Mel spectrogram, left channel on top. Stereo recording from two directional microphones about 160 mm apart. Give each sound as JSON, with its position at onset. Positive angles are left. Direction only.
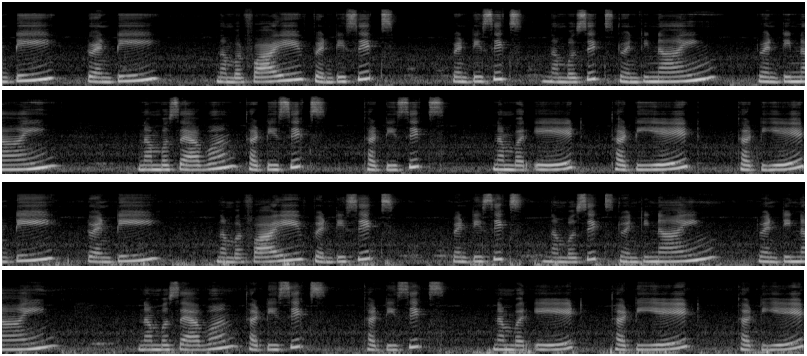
{"t": 0.1, "sound": "a woman's voice", "side_deg": 15}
